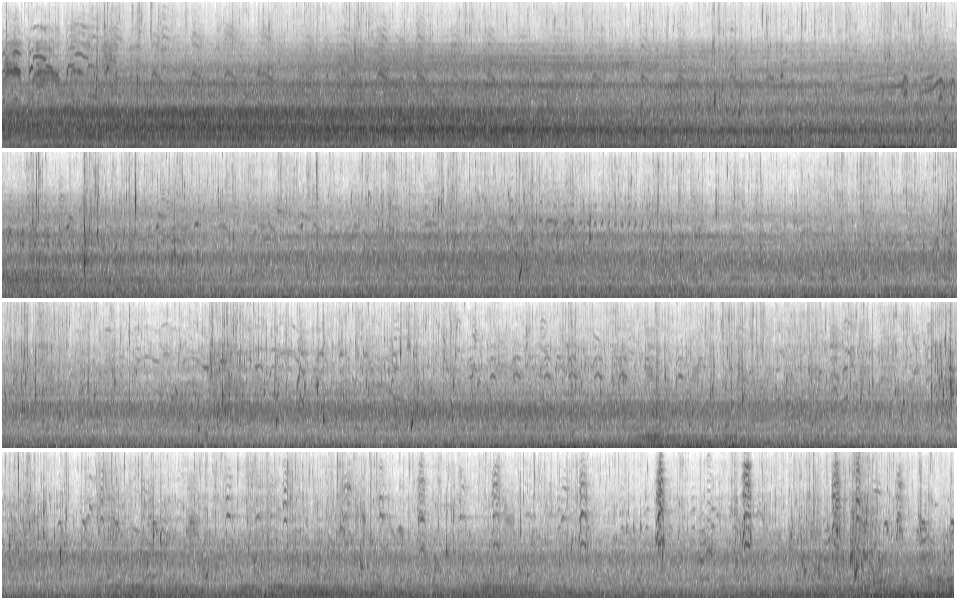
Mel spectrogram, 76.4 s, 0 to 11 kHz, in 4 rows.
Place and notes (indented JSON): {
  "title": "Fisksätra Holme - Sur le bord de l'ïle",
  "date": "2013-04-30 13:34:00",
  "description": "Sur le bord de l'île, on entend toujours en fond les voitures. Parfois aussi des bateaux et régulièrement le train.",
  "latitude": "59.30",
  "longitude": "18.25",
  "altitude": "9",
  "timezone": "Europe/Stockholm"
}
